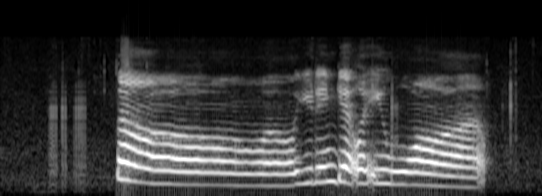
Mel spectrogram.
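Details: Indoor pet dog in a tantrum, refused a trip outside after hearing people; one long moaning howl lasting about three and a half seconds, steady pitch with a brief wobble partway, preceded by faint speech.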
